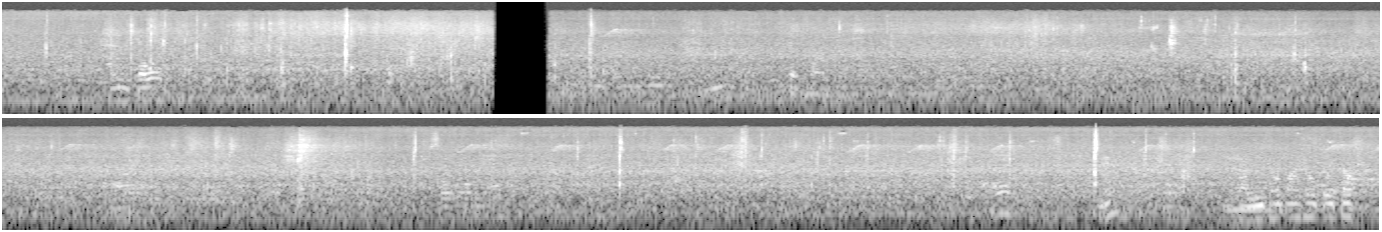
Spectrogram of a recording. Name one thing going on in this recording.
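A baby monkey suckles with soft wet smacking sounds.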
